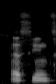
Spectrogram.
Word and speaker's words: Essenes: Am I pronouncing that right? Is it Essene? Yeah, Essenes.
